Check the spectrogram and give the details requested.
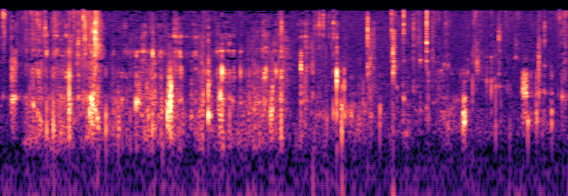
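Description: Close-miked eating of french fries: irregular crisp crunches, chewing and mouth sounds.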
